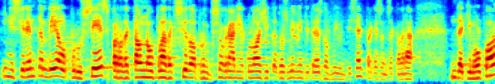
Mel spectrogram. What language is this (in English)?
Catalan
